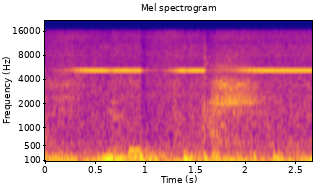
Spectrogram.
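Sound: microphone audio feedback squeal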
